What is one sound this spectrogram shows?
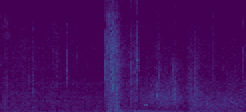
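A tank cannon fires with a loud boom.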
